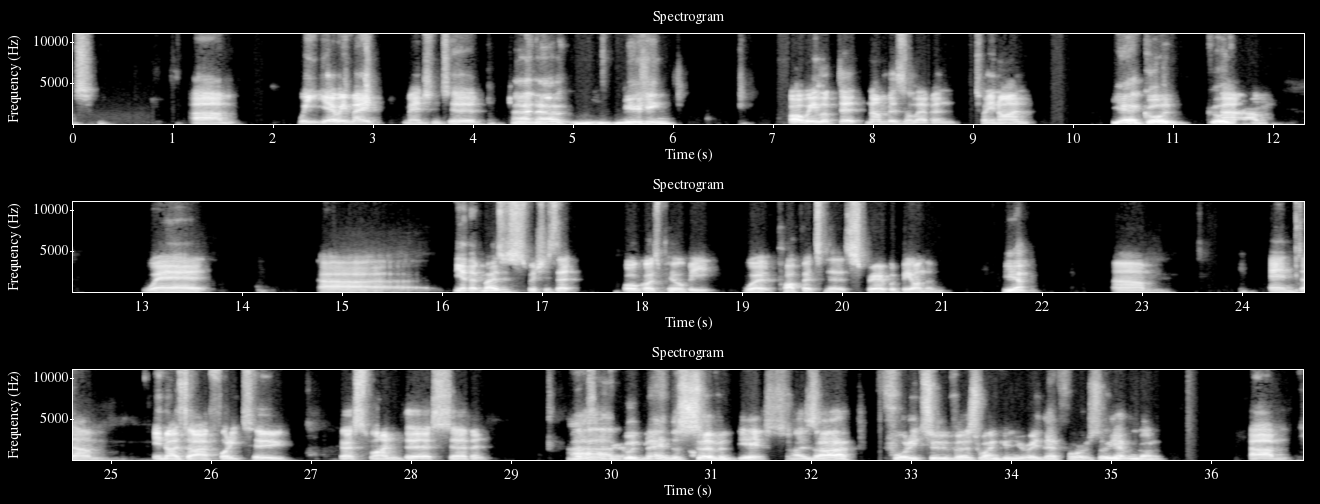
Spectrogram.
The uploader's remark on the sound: this term was online via Zoom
